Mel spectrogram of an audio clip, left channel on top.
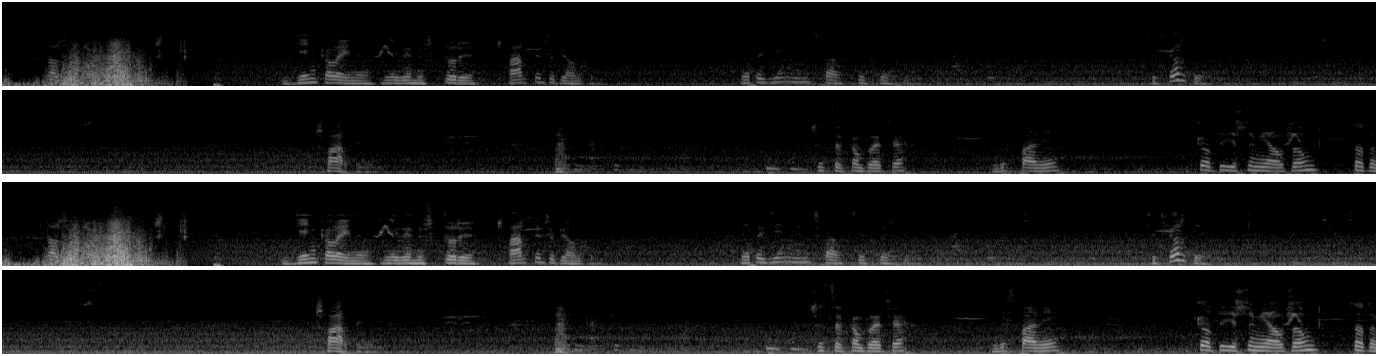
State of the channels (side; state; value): left; quieter; 7.0 dB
